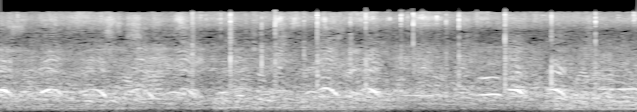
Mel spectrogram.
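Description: A large crowd chatters and calls out all around, close by, outdoors.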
